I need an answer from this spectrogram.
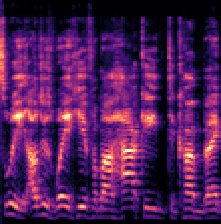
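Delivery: ordinary talk, nothing marked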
